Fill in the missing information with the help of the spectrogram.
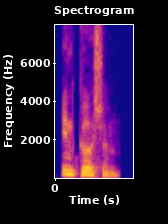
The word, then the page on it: incursion: Indian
